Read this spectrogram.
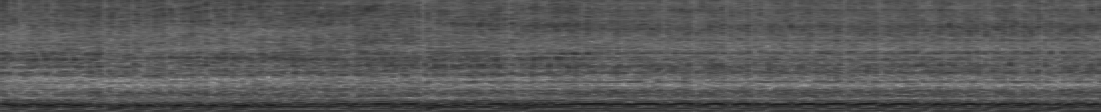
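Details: Freshly built, barely broken-in bike race engine, running on methanol with starter map, February, no fan set up: steady, even low rumble with constant beat, no knocks or misses; smooth, healthy warm-up running.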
